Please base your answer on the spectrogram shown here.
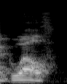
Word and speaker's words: Guelph: at home matthew graduated from the university of guelph is that how you say it sorry it's uh guelph guelph oh sorry uh with a bachelor's degree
